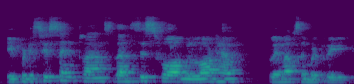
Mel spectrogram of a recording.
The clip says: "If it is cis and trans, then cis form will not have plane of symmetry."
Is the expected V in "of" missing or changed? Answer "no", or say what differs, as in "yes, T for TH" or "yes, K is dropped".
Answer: yes, P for V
